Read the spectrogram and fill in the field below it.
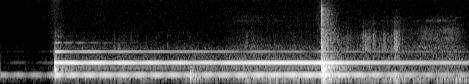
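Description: A meditation gong is struck, giving a bright metallic attack and a long, steady ringing hum of layered pitches. A second strike about three seconds later renews the shimmer while the tone sustains.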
